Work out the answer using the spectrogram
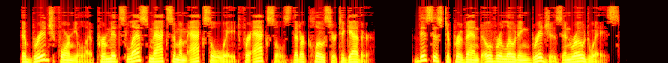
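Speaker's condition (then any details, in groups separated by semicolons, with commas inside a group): No condition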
